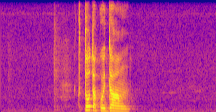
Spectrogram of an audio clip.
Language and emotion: Russian, angry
